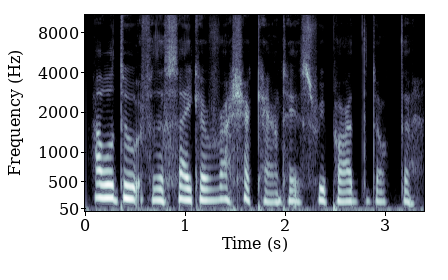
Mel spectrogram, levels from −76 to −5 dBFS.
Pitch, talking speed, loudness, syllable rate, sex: 180 Hz, 230 wpm, -17 LUFS, 5.4 syllables/s, female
